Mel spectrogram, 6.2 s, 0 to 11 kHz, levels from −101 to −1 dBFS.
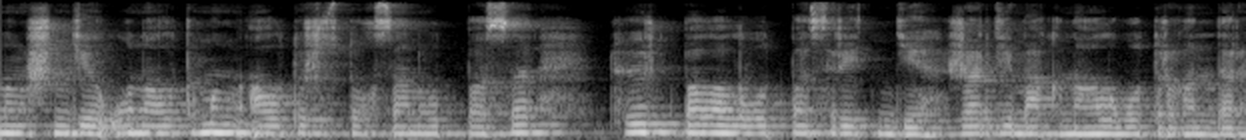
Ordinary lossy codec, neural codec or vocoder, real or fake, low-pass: none; none; real; 9.9 kHz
